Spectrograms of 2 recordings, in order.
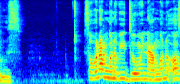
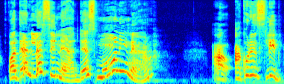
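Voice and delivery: high, loud and eager; excited; 8 semitones higher, 5 dB louder than usual. Real, not acted. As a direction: grab their attention with news. Excited announcement.

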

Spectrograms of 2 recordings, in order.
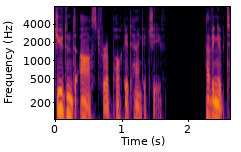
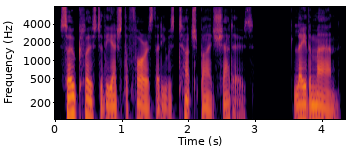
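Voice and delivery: plain reading voice

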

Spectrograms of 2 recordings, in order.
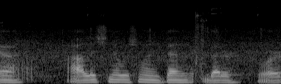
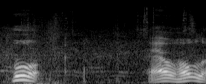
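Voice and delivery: loud outburst; 4 semitones higher, 9 dB louder, slower than usual. Real, not acted. Excited combat outburst.

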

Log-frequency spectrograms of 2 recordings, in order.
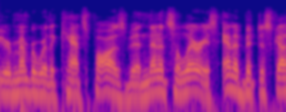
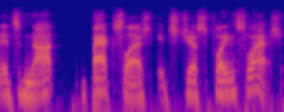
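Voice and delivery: slow, with "not" leaned on; corrective stress; slower than usual. Retold or imitated. Reading a viewer's correction, slow and stressed. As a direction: spell out "It's not backslash" slowly, pressing "not". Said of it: "Some were corrective".

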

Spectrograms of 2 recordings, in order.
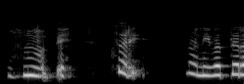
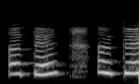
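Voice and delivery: higher, tearful, broken calling; crying; 5 semitones higher than usual. Acted. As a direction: sob out the call to her aunt. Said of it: "ಯಾಕೆ ಅಳಕತ್ತೀಯ". (ಅಳುತ್ತಾ ಅತ್ತೆಯನ್ನು ಕರೆಯುವುದು)

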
